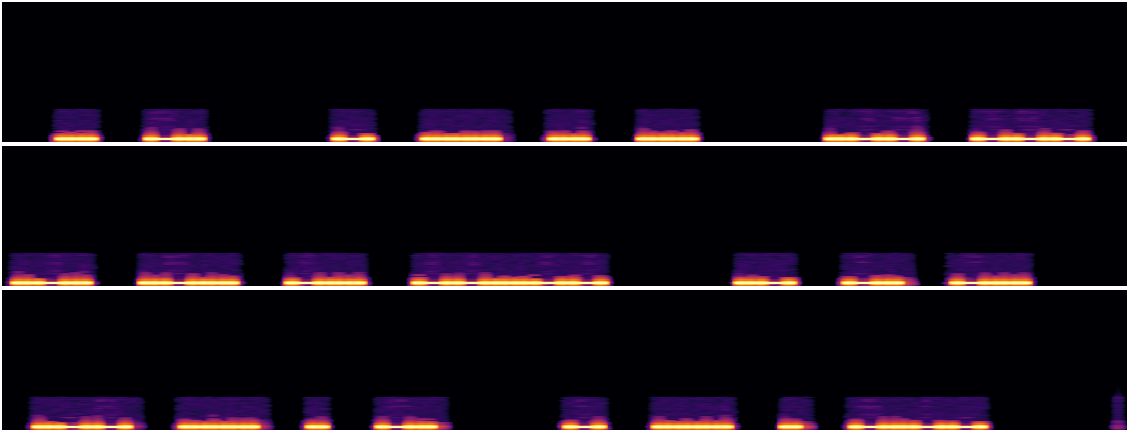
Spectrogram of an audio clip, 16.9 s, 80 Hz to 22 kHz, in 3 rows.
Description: Morse code, heard as a keyed tone, about 25 wpm, spaced as for 18 wpm, 700 Hz. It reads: IN THIS WORLD, AND WHEN THEY
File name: Pinocchio / Pinocchio ch4 12 25 ik1hge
